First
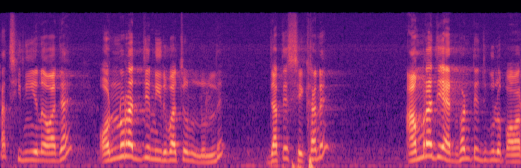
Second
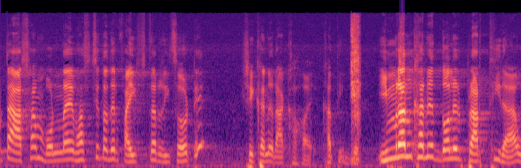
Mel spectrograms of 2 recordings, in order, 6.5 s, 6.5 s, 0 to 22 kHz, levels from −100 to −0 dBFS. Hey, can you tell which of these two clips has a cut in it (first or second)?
second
